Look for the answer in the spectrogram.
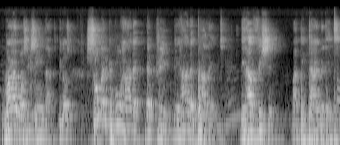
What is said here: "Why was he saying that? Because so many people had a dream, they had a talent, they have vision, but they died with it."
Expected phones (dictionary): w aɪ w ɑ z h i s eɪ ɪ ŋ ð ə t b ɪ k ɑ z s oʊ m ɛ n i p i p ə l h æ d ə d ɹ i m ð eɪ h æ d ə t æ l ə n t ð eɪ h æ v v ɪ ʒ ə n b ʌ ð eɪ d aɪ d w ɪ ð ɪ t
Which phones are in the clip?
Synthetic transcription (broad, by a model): w aɪ w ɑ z h i s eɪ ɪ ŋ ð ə t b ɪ k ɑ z s oʊ m ɛ n i p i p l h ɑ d ə d ɹ i m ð eɪ h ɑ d ə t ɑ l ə n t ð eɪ h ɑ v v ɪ ʃ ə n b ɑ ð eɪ d aɪ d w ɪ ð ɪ t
